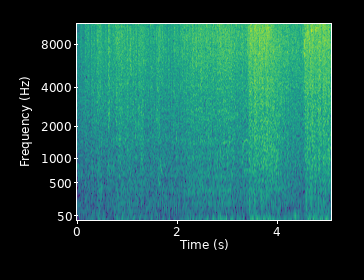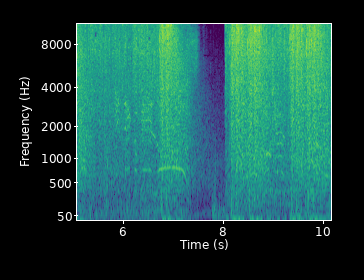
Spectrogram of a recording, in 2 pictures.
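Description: Gunfire and explosions rumble all around in a dense battle.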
